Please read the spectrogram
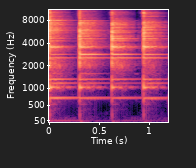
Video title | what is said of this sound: How to Grind Kiln Shelves and Pottery Pieces using a Dremel with Diamond Tips (Pottery Tutorial) | I'm just going to just tap it you can hear that it rings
